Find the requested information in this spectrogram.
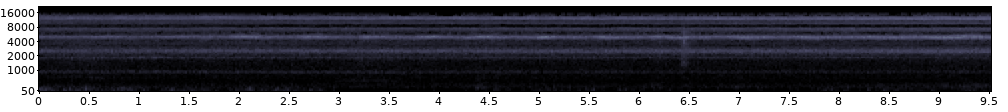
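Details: During summer in Da Lat, a mountain city in Vietnam's Central Highlands, cicadas keep up a continuous, shrill, ringing drone of several high tones layered together, barely changing, over a faint low rumble.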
